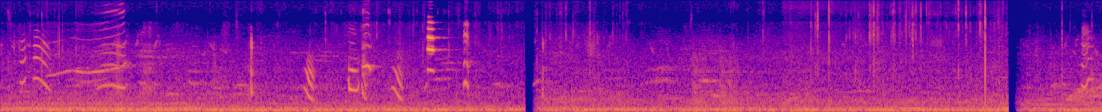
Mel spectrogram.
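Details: Indian ringneck parrot giving a quick burst of sharp, harmonic squawks and upswept chattering notes in the first seconds, followed by scattered short calls over a steady low hum.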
